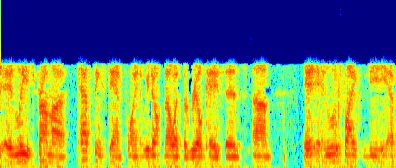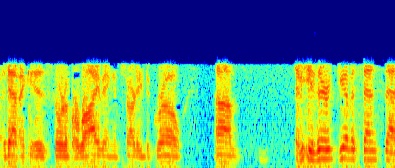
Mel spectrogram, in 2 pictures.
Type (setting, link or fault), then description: link, phone line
